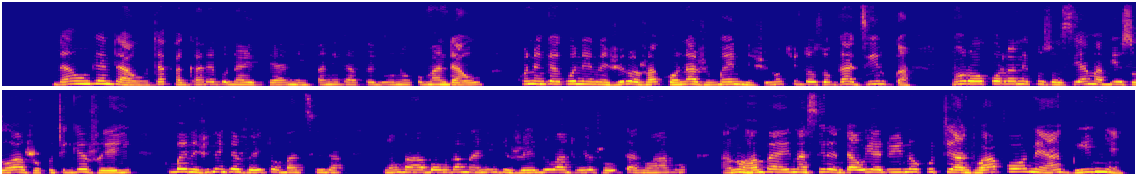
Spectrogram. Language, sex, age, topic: Ndau, female, 36-49, health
